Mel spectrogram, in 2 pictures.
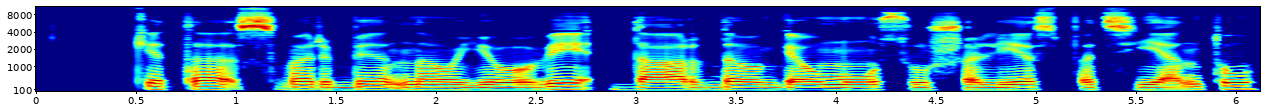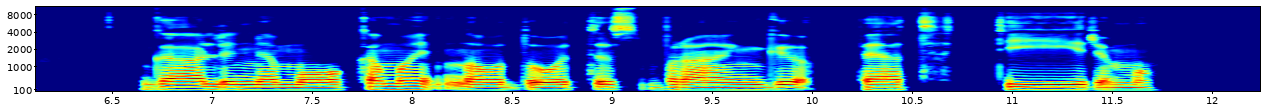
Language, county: Lithuanian, Marijampolė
